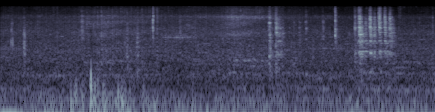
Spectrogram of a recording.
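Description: Light metallic clicks and knocks of hand tools working at a truck's propeller-shaft universal joint, a scattered few with a quick cluster about three and a half seconds in, over a low steady background rumble.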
